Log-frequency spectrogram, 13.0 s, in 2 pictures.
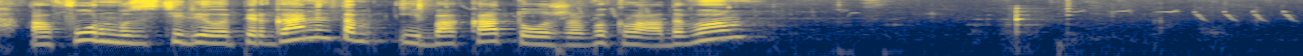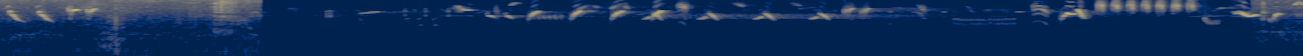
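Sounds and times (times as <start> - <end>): small bird chirping: 3.9 - 7.3, 8.3 - 13.0.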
